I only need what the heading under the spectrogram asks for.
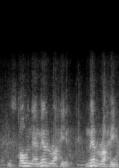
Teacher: نون ساكنة بعدها راء. الراء واللام ادغام بدون غنة. دخل النون في الراء. يعني ما تنطقش نون. ما تعملش غنة.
